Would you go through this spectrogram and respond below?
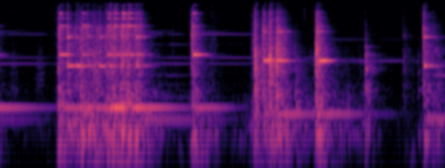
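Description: Chimes of a vintage Williams Grand Prix electromechanical pinball machine ring out loud and close in a few bursts, each struck tone decaying slowly, mixed with mechanical clatter of the playfield.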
